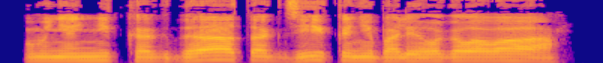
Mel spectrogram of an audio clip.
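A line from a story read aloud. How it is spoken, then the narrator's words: Moaning in pain. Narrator (Russian): стонал хирург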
